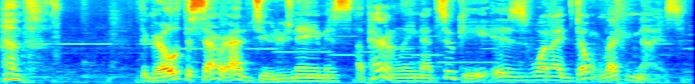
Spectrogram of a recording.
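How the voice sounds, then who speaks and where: A woman's voice: a bass voice, sing-song, normal speed, a little mellow, faint music behind. A woman streamer reading a visual novel aloud, with playful, wry asides.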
